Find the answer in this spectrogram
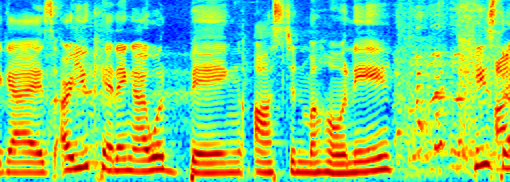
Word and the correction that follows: Mahone: Austin Mahone. – Mahoney. – Is it Mahoney? – Mahone. – I said it wrong. – I think then. – You're right, Mahone.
